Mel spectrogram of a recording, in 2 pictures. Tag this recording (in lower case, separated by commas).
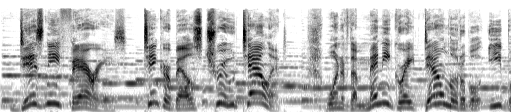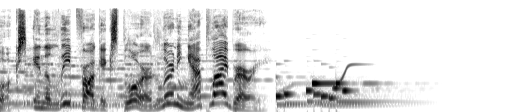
speech, music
